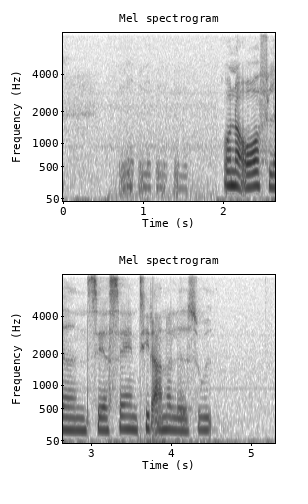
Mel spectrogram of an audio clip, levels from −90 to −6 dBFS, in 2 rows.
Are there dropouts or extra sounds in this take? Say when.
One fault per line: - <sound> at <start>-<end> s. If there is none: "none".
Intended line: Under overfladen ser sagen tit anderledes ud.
- laugh at 0.7-1.6 s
